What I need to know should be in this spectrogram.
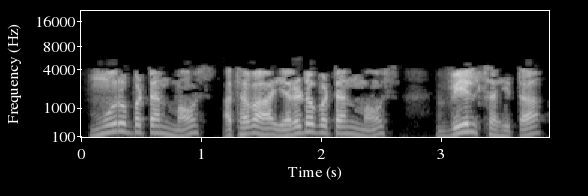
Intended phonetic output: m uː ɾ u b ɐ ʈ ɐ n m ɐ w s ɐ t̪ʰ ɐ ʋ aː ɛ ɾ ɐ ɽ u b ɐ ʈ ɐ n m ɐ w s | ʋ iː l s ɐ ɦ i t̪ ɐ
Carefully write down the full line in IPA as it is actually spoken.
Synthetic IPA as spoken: m uː ɾ u b ɐ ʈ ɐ n m ɐ w s ɐ t̪ʰ ɐ ʋ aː ɛ ɾ ɐ ɽ u b ɐ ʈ ɐ n m ɐ w s | ʋ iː l s ɐ ɦ i t̪ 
